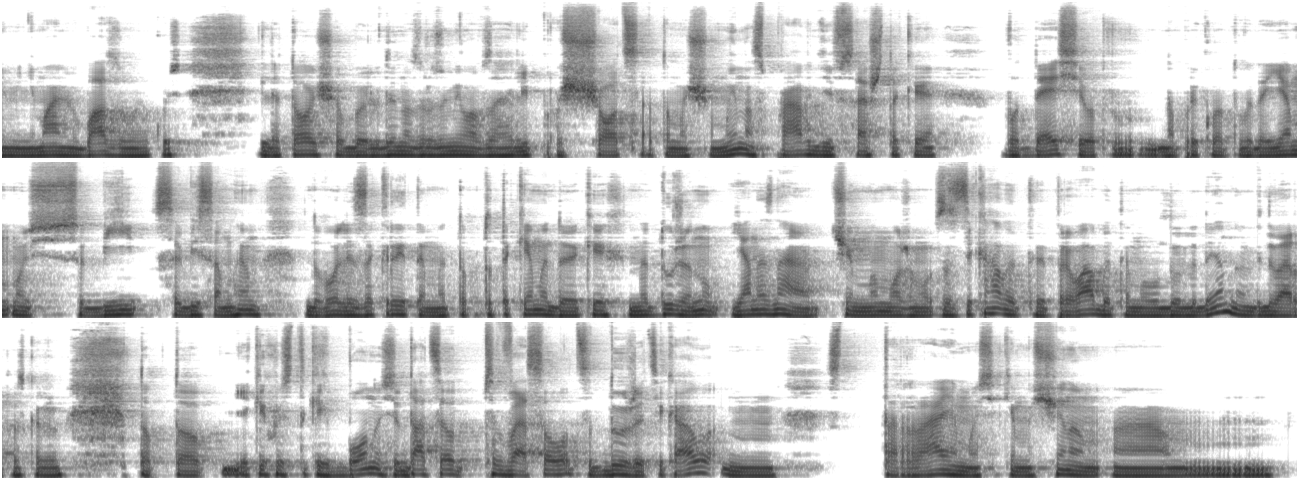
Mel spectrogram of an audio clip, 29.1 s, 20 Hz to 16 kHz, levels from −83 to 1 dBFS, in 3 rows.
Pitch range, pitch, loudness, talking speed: 85-105 Hz, 95 Hz, -20 LUFS, 130 wpm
